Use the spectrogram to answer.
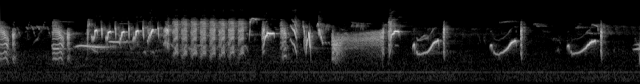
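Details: Marsh warbler (Acrocephalus palustris) imitating other birds; a fast jumble of varied borrowed notes: a buzzy rattling burst, sharp chirps, then repeated rising slurred whistles about once a second.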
